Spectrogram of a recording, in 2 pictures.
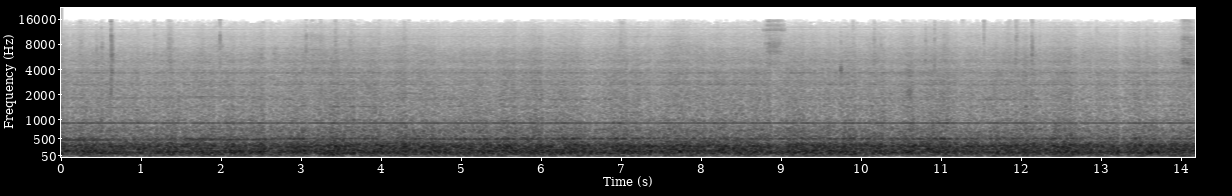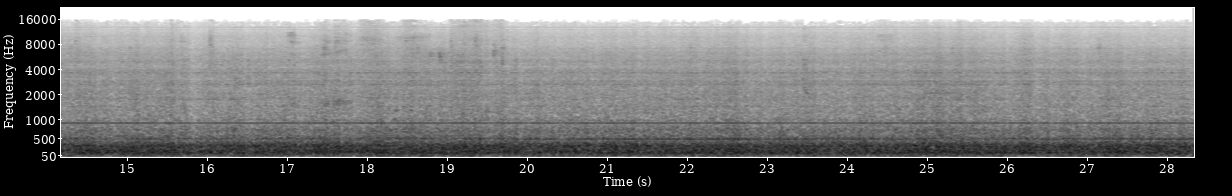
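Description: Steady cabin roar inside an Airbus A320-200 in flight, heard from a window seat by the wing: jet engines and rushing air, with two faint steady hums, one about an octave above the other.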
